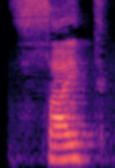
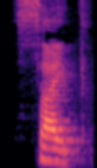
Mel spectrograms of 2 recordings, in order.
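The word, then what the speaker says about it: scythe: काटते हैं उसे हम साइत कहते हैं इसमें याद रखिए इसके अरा प्रोनंसिएशन थोड़े ट्रिकी है इसके अंदर आपको सी को साइलेंट करना है साइत क्लिपर कुतर नहीं क्लिपर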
